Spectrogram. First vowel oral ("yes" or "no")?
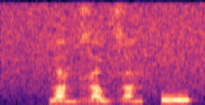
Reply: yes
